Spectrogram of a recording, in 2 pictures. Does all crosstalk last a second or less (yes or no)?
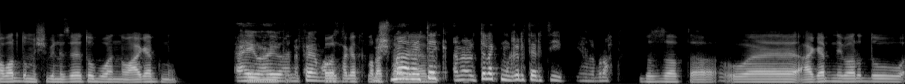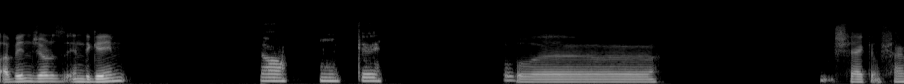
no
